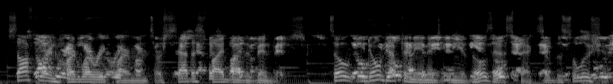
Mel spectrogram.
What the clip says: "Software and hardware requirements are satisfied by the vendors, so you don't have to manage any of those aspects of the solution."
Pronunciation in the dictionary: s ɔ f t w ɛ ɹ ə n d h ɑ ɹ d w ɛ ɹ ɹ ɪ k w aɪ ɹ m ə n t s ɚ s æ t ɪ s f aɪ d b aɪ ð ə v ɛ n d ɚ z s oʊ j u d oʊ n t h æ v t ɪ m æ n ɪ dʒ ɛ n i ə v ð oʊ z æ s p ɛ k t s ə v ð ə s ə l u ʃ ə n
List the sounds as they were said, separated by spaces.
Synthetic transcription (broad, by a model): s ɔ f t w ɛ ɹ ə n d h ɑ ɹ d w ɛ ɹ ɹ ɪ k w aɪ ɹ m ə n t s ɚ s æ t ɪ s f aɪ d b aɪ ð ə v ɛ n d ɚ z s oʊ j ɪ d oʊ n t h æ f t ɪ m æ n ɪ dʒ ɛ n i ə v ð oʊ z æ s p ɛ k t s ə v ð ə s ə l u ʃ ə n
